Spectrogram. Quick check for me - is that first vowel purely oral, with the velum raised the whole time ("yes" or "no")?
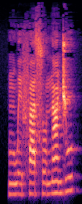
no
